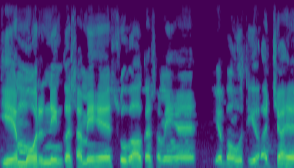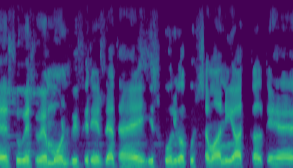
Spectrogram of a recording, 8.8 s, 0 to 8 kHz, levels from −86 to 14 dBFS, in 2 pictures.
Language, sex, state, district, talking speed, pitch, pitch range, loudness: Hindi, male, Uttar Pradesh, Jyotiba Phule Nagar, 185 wpm, 140 Hz, 135-145 Hz, -15 LUFS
